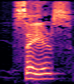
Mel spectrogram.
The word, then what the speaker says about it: Sayers: Jag vill sluta med ett citat från den engelska teologen, tänkaren och deckarförfattaren eller författarinnan Dorothy Sayers, eller Sawyers, jag vet inte hur hennes efternamn uttalas. Sawyers. Sayers, okej, okay.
